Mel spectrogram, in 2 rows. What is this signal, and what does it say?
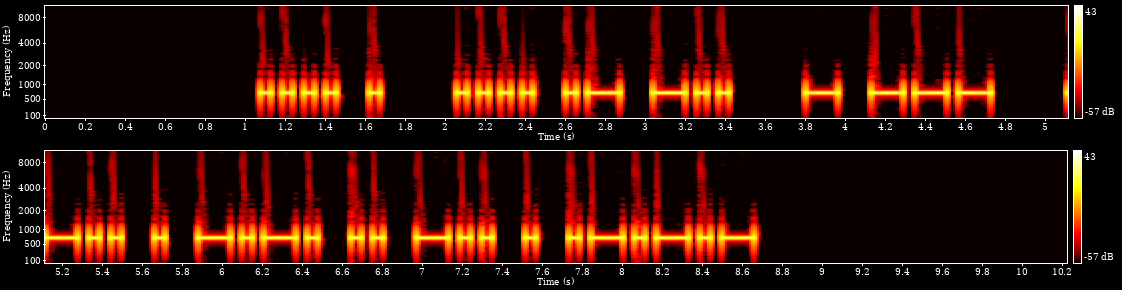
Morse code, heard as a keyed tone, about 21 wpm, 700 Hz. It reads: HE HAD TO DECIDE.
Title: Sentences from Top 1000 Words - Review Part 3 - 22wpm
